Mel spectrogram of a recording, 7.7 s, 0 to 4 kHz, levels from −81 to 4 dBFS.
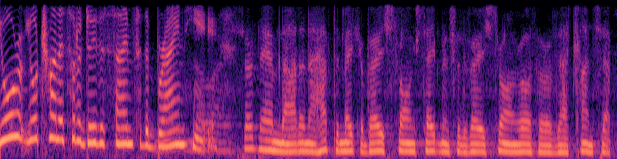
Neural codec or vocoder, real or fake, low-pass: none; real; 3.6 kHz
